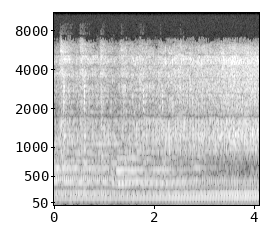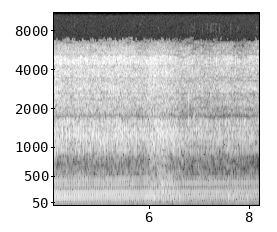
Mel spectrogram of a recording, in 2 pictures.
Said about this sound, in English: There's a car behind us. We are not alone on the planet.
